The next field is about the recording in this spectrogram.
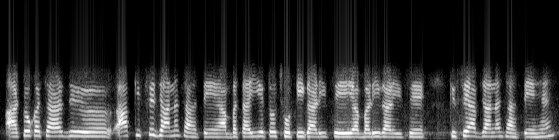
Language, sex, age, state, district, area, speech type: Hindi, female, 60+, Uttar Pradesh, Hardoi, rural, conversation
